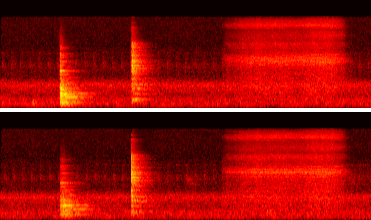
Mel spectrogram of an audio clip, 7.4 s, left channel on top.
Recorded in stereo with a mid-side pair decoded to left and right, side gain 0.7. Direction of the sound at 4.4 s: 10° right.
